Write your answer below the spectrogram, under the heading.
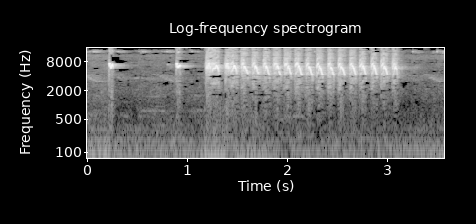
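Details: A Sogon (Ruby-cheeked sunbird), singing actively and sharply, gives two isolated high chips. These are followed by a fast, even trill of around eighteen shrill notes lasting about two seconds, with a soft low hum behind.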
